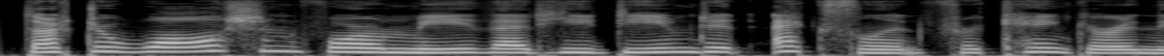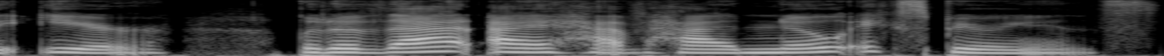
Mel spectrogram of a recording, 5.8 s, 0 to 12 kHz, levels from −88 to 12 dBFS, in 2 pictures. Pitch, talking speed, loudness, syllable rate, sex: 230 Hz, 225 wpm, -18 LUFS, 5.8 syllables/s, female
